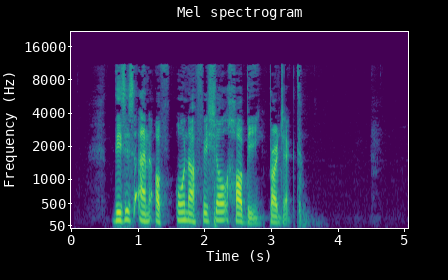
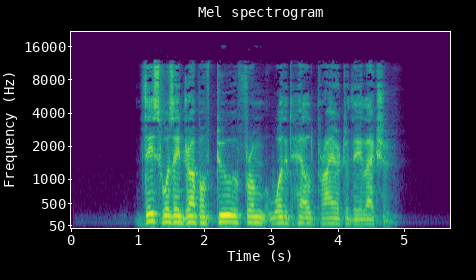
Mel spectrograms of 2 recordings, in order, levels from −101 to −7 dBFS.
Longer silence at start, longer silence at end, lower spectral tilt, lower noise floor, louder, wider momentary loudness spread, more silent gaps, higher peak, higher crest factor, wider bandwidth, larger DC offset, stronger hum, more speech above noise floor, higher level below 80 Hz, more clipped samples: second, 0.65 s vs 1.05 s; first, 1.6 s vs 0.95 s; about the same, -5.5 dB/octave vs -4.5 dB/octave; about the same, -83 dBFS vs -83 dBFS; second, -24 LUFS vs -19 LUFS; about the same, 11 LU vs 10 LU; neither; second, -6 dBFS vs -2 dBFS; about the same, 20 dB vs 18 dB; about the same, 11.5 kHz vs 12.5 kHz; neither; neither; second, 59 dB vs 64 dB; second, -64 dBFS vs -56 dBFS; neither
